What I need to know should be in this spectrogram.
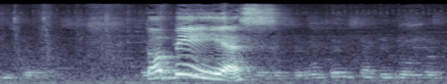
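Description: A small dog lets out a loud, wavering howl.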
